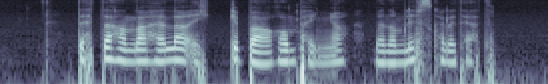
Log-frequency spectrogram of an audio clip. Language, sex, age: Norwegian, female, 24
